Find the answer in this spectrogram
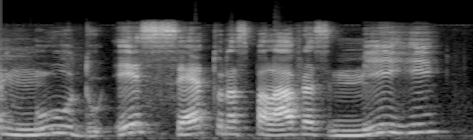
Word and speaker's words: mihi: Bom, o H, meus caros, o H é mudo, exceto nas palavras mihi e nihil. E veja, mihi e nihil também nós podemos pronunciar como um K. Então, miki ou níquel, ok?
